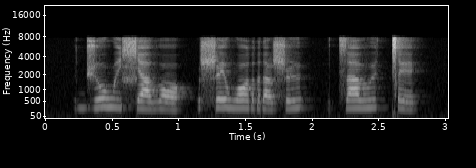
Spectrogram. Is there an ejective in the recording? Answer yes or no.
no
